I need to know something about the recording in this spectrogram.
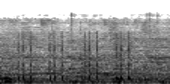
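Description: Video slot machine spinning its reels: a quick series of clicks and short chiming tones as the reels run and stop one after another, over the machine's music.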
